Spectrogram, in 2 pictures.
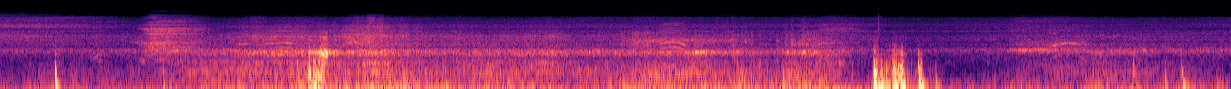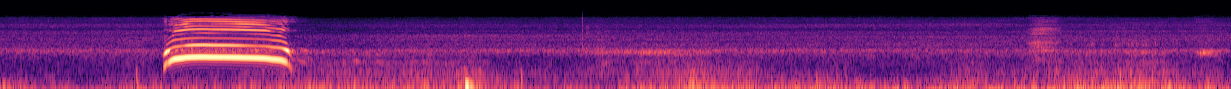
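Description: Wind buffeting the microphone of a body-mounted camera, with a couple of knocks about six and a half seconds in. About eleven seconds in comes the loudest sound, a man's yell lasting about a second whose pitch rises and then falls.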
